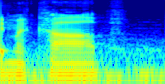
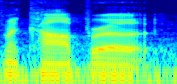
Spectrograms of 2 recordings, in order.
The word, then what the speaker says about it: macabre: Americans say macabre. Um British, it's macabre. French, it's said differently.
